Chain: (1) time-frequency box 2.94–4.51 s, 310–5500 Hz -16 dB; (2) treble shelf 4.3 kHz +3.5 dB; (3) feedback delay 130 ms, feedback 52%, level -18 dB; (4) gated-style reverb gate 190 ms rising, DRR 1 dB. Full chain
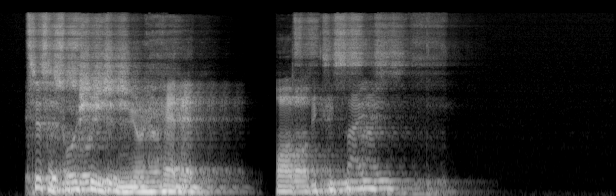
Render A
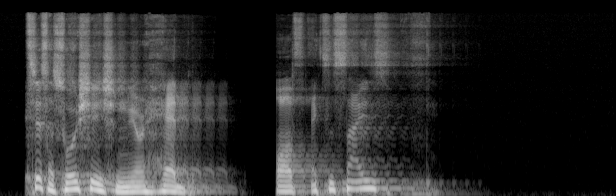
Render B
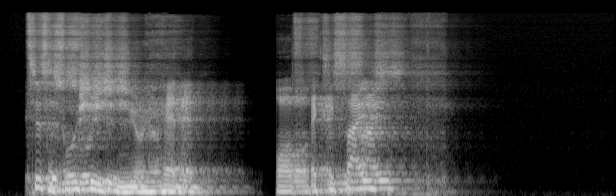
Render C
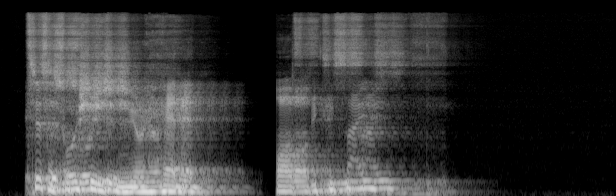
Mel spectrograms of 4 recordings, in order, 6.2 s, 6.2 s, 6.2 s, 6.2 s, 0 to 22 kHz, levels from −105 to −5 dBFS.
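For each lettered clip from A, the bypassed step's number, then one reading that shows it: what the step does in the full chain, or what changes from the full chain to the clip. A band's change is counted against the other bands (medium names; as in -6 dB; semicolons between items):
4, momentary loudness spread change -3 LU; 1, 1 kHz band +4.5 dB; 2, 8 kHz band -2.5 dB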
